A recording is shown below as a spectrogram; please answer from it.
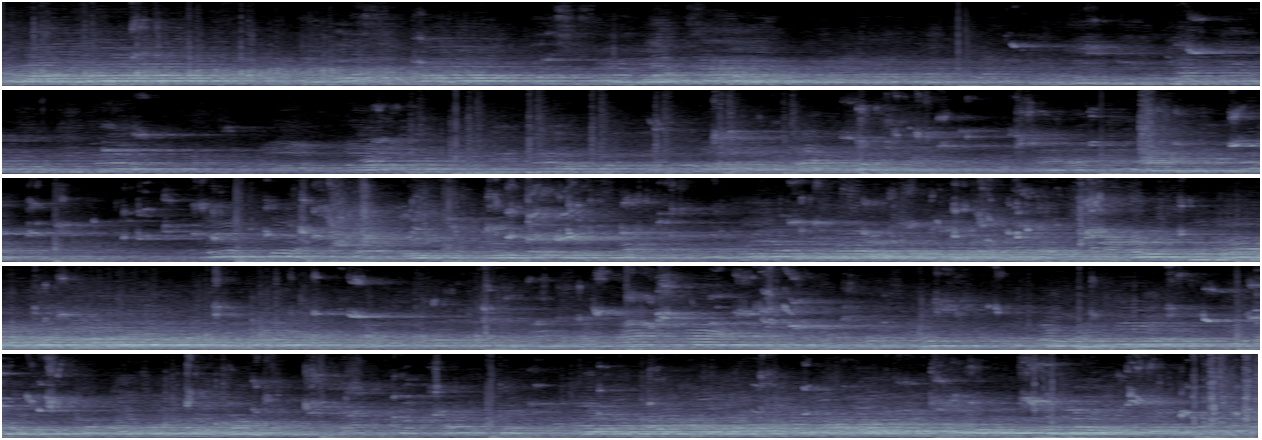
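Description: Basketball game sounds in a large hall: the ball bouncing on the hardwood court with many short knocks, over a steady mix of crowd and player voices.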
